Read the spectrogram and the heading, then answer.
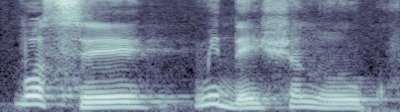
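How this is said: It is said in a calm tone. "Diga calmo"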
